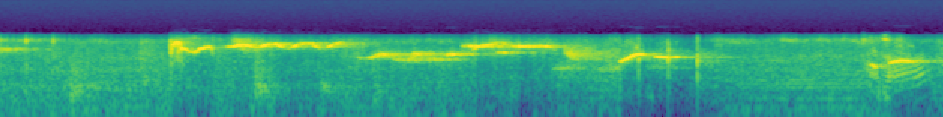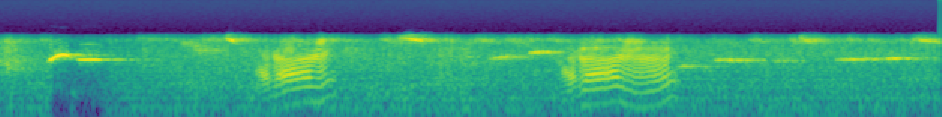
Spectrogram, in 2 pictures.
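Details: Male pet black-capped lory calling while being played with: a run of varied sliding whistles early on, then harsh, wavering harmonic squawks around eight and ten seconds, with short level whistles in between.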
